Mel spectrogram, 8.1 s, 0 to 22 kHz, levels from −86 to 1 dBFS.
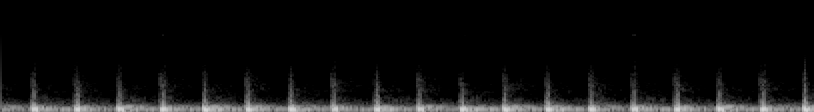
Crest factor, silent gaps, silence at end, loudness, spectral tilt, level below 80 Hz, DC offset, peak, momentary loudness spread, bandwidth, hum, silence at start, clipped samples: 14 dB; none; 0 s; -29 LUFS; -13.5 dB/octave; -28 dBFS; under 0.1%; -12 dBFS; 2 LU; 1.1 kHz; none; 0 s; under 0.1%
